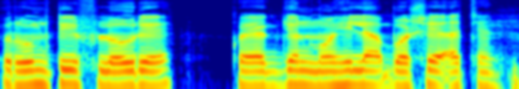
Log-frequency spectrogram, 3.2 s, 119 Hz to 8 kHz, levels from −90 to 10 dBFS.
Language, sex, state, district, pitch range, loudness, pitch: Bengali, male, Assam, Hailakandi, 140-145 Hz, -15 LUFS, 140 Hz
